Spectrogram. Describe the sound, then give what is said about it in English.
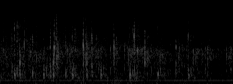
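Faint, polite clapping from a church audience during a Sunday service: a thin scattering of light hand claps with no cheering, held at a low, steady level over a faint hum. “Oh, y'all, please don't give me that golf tournament clap.”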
